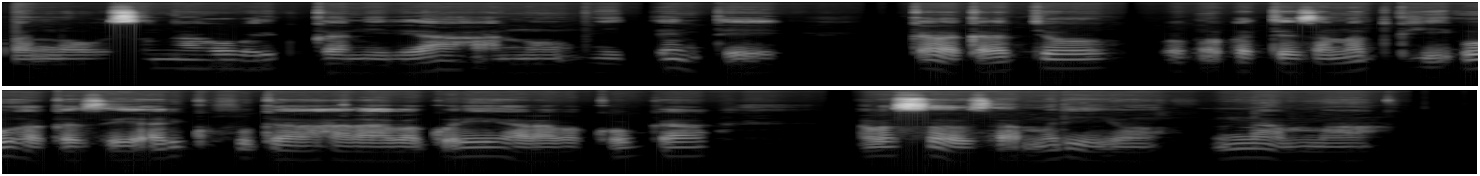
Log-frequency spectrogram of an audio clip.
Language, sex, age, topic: Kinyarwanda, male, 25-35, government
